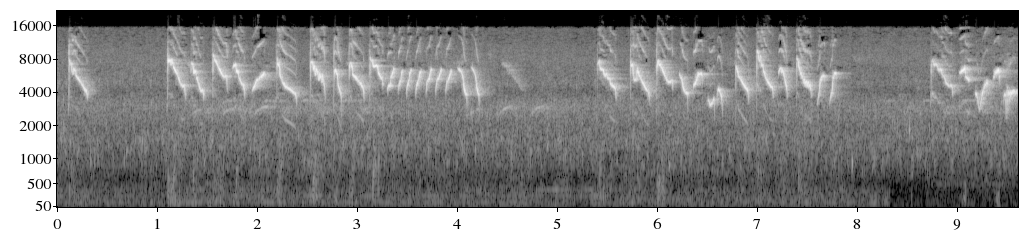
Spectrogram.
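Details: White-eye training song in rool tembak style for caged songbirds: three long bursts of fast, high, descending chirps and trills, roughly four notes a second, separated by quiet gaps.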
